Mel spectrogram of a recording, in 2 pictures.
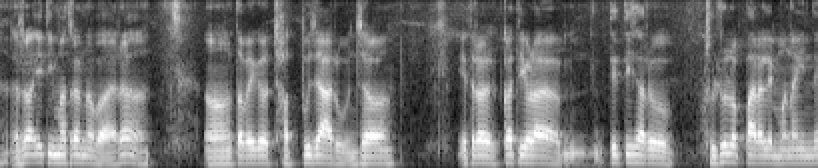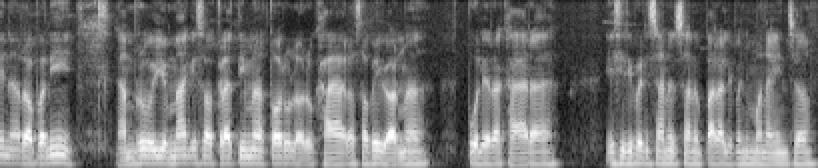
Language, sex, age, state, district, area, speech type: Nepali, male, 30-45, West Bengal, Jalpaiguri, rural, spontaneous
